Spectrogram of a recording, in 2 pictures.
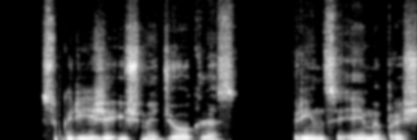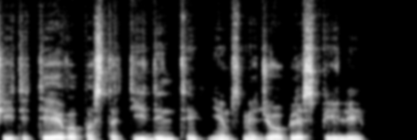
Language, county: Lithuanian, Klaipėda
